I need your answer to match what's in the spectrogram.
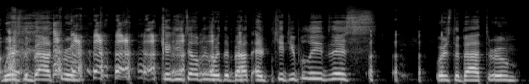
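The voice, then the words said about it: Donald Trump impression. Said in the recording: “Was that your impression? ... No, that was Trump.”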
